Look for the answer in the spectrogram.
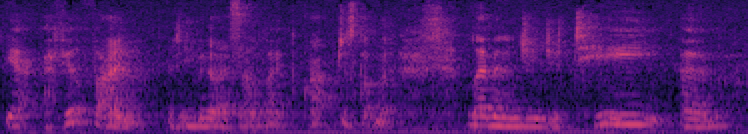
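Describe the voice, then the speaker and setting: A woman's voice: mid-range voice, moderate pace, gravelly, darkish tone, echoey room, slight background noise, rough recording. A young woman who has lost her voice after a cold, chatting casually and rambling to camera from home. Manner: chatty, rambling, self-deprecating. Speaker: vlogger. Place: at home, indoors.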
